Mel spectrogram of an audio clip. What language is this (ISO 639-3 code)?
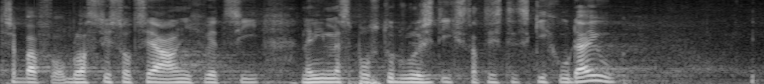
ces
